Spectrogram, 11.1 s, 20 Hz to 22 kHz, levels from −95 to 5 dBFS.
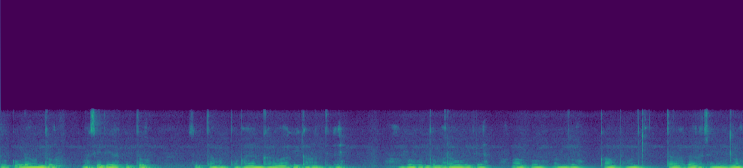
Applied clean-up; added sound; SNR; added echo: none; none; none; none.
